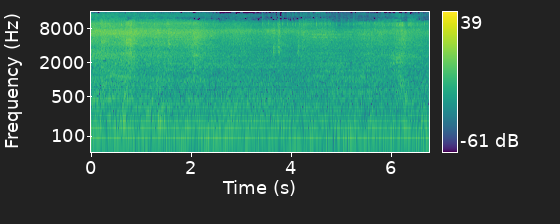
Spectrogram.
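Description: Kintetsu 8400-series electric train rolling slowly into the station and braking toward a stop, its running noise gradually fading as the cars pass, with a few short hisses.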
